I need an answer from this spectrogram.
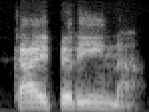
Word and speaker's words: Caipirinha: Caipirinha, is that how we pronounce it? Caipirinha.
